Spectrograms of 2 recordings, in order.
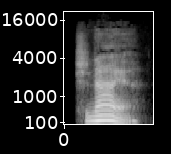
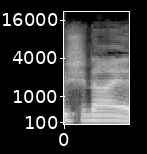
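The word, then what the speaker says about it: Shinia: S H I N I A Shania. Yeah, that's literally It's like phonetically how you would spell that out, I guess.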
